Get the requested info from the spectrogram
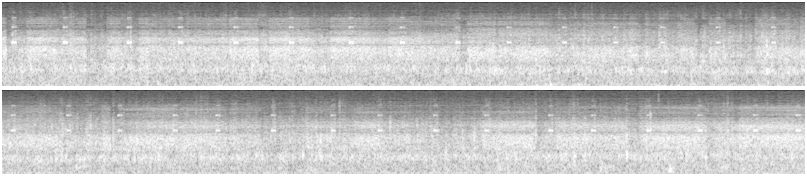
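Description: Night insects, likely crickets, chirping: short high chirps repeat about twice a second in a steady rhythm over a constant hiss of insect chorus.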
